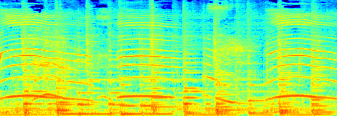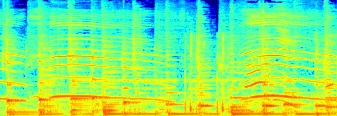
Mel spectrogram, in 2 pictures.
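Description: A cartoon baby's wailing cry, voiced repeatedly as long falling wails about five times, over background music.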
